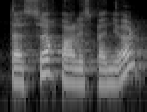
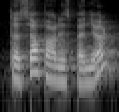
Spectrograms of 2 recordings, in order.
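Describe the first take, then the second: Both takes have the same delivery.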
